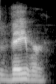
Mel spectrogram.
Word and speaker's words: Weber: It's not actually pronounced Weber. It's pronounced Vber.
